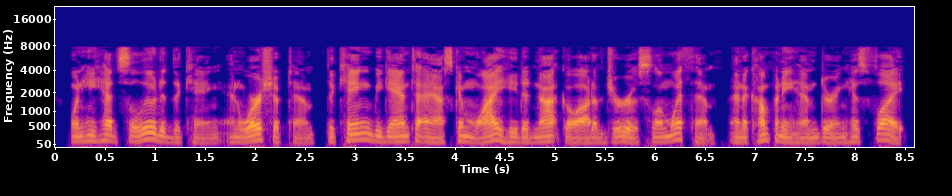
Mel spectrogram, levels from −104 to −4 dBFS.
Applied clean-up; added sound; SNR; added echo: none; none; none; none.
